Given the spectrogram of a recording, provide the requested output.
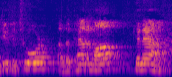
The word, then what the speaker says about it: Panama: Not Panama. Panama. – Panama. – Just want to make sure you know that. I learned that. I was wondering why everyone in that country was pronouncing their name wrong.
